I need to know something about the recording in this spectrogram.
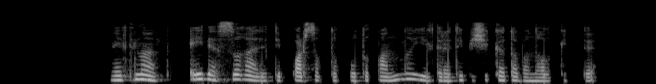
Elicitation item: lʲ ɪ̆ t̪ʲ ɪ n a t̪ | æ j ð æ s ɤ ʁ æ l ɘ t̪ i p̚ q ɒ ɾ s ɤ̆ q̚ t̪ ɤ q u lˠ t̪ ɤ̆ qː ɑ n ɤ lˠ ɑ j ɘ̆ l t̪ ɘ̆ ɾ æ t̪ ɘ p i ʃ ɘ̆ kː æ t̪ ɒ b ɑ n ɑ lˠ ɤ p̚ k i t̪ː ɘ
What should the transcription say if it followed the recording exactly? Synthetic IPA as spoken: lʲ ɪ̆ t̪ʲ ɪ n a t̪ | æ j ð æ s ɤ ʁ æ l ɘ t̪ i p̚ q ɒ ɾ s ɤ̆ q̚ t̪ ɤ q u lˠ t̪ ɤ̆ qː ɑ n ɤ lˠ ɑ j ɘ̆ l t̪ ɘ̆ ɾ æ t̪ ɘ p i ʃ ɘ̆ kː æ t̪ ɒ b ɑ n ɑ lˠ ɤ p̚ k i t̪ː ɘ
